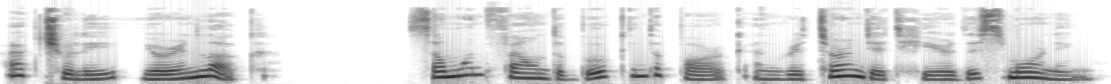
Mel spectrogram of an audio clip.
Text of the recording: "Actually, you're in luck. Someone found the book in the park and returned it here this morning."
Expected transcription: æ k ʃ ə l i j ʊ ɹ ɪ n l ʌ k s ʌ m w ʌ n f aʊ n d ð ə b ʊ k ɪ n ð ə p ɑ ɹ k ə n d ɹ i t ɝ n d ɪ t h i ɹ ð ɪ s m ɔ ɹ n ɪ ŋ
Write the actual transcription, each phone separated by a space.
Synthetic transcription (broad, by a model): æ k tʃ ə l i j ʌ ɹ ɪ n l ʌ k s ʌ m w ʌ n f aʊ n d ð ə b ʊ k ɪ n ð ə p ɑ ɹ k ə n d ɹ i t ɝ n d ɪ t h i ɹ ð ɪ s m ɔ ɹ n ɪ ŋ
